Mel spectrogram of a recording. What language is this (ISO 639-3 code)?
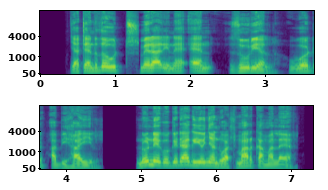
luo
